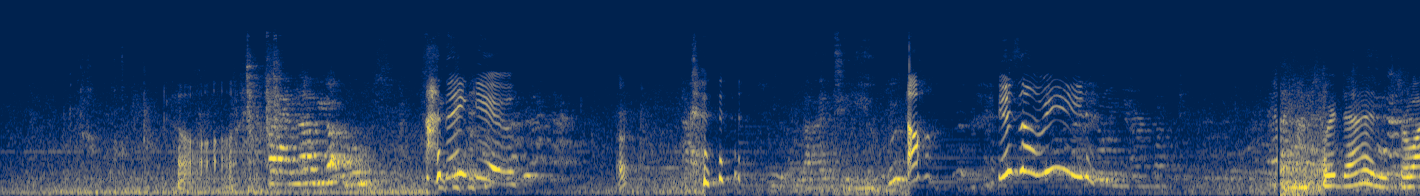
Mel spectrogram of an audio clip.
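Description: Women talk and laugh nearby.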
